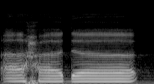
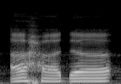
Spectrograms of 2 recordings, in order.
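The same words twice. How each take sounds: First: The final vowel fades out with a slow breath. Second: The final vowel is cut off with an abrupt stop. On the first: The speaker calls it right. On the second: The speaker calls it wrong.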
